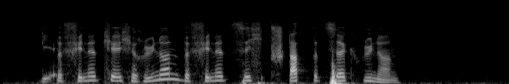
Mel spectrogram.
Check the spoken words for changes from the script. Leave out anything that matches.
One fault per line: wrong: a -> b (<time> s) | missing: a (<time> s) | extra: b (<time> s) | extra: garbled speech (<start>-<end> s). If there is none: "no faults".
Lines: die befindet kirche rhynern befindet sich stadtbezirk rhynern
no faults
